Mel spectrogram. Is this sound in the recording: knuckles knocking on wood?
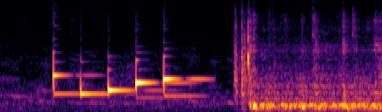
no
